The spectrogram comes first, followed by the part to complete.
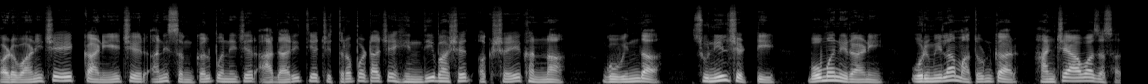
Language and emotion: Goan Konkani, neutral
